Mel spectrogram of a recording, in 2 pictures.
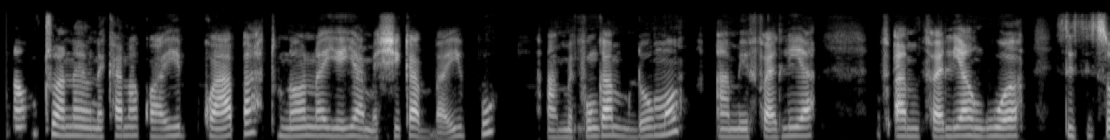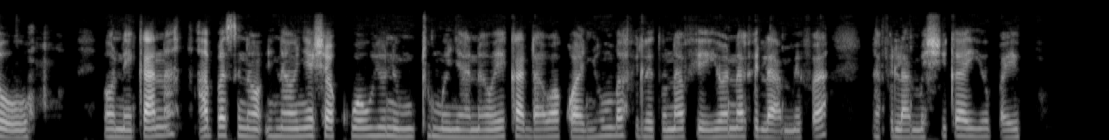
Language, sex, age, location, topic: Swahili, female, 25-35, Nakuru, health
